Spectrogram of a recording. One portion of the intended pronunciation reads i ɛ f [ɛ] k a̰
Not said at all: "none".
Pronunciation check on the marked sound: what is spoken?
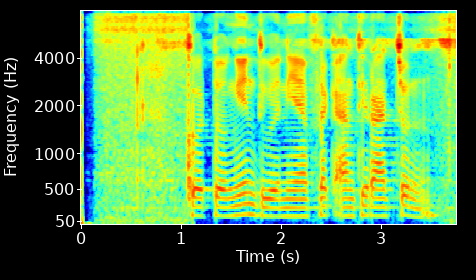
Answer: ɛ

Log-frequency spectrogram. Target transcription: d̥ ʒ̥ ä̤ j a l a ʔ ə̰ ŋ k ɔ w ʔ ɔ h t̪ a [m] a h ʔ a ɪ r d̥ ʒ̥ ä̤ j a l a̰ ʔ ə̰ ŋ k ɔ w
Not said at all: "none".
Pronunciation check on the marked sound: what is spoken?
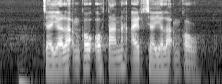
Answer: n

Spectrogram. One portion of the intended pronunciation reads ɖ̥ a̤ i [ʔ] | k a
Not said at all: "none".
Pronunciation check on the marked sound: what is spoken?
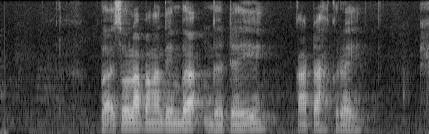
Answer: none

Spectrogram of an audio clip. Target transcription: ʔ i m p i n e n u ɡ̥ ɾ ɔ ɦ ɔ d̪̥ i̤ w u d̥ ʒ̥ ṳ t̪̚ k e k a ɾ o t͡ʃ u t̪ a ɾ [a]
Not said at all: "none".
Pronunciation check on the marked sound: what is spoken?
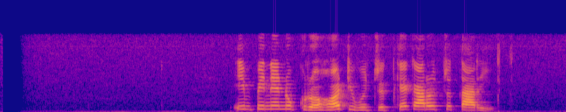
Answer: i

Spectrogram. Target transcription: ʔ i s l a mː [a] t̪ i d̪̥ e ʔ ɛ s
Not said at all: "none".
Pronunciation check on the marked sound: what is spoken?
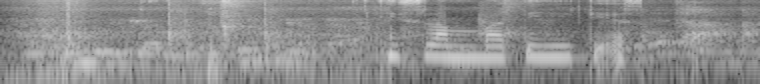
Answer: a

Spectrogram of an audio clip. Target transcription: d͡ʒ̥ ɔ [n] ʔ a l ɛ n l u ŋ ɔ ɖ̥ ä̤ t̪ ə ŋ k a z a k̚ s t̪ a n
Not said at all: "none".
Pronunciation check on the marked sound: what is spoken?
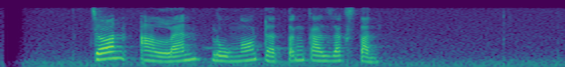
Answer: n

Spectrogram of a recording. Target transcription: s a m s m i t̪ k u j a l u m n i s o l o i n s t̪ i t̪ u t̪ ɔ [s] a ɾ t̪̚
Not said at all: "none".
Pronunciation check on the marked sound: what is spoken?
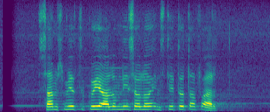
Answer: f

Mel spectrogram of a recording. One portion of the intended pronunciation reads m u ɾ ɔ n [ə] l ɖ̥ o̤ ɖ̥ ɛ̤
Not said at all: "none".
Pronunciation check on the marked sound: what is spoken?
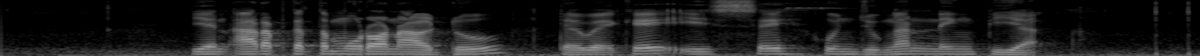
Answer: a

